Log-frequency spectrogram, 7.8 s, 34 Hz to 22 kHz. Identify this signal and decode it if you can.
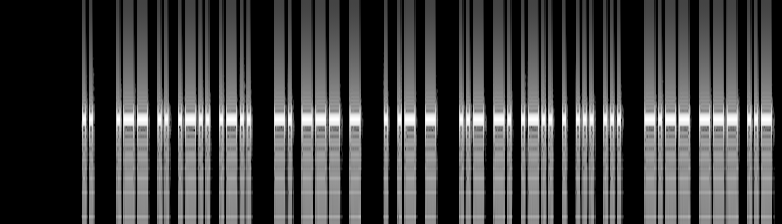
Morse code, heard as a keyed tone, about 36 wpm, 700 Hz. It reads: I WILL NOT EAT UNLESS YOU
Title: Sentences from Top 1000 Words - Review Part 6 - 35wpm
